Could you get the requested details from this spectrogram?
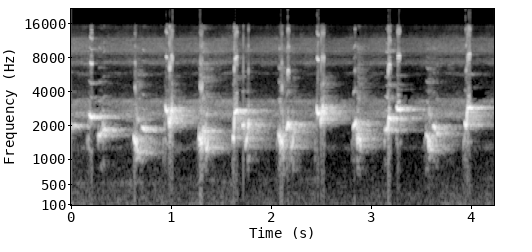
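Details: Trucuk (yellow-vented bulbul) singing continuous ropel song in a single breath, a master recording for trucuk training: about eleven bright, slurred whistles in quick succession, alternately rising and falling, each with a sharp click.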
